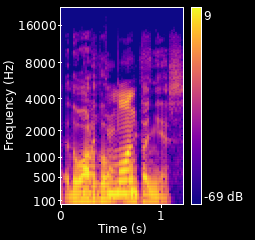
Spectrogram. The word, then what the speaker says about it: Eduardo Montanez: Eduardo Montanz.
